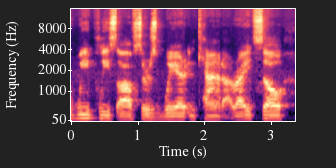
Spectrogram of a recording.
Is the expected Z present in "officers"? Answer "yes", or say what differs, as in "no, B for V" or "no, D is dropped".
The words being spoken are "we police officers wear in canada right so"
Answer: yes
